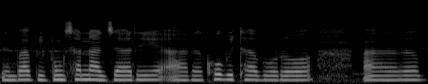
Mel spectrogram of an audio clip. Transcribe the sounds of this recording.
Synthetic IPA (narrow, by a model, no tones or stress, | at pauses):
imbabibuŋsanazaɾia̰ɾɯkʰɔbitʰabɔɾɔaɾɯ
